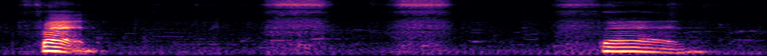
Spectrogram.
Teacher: the word fan by giving emphasis to the consonant f is you cannot feel any vibration at all on your vocal chord that means that the word fan or the consonant f is a voiceless sound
